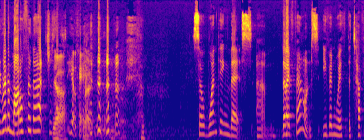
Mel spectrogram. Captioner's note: laughter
